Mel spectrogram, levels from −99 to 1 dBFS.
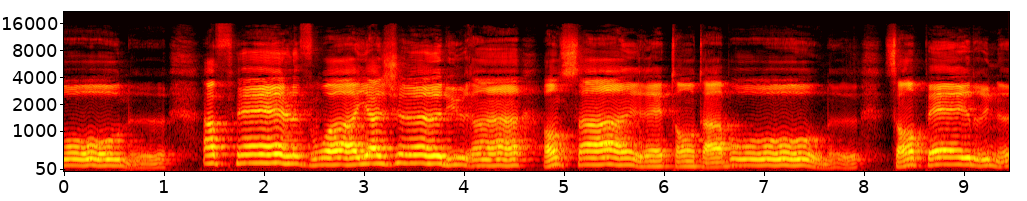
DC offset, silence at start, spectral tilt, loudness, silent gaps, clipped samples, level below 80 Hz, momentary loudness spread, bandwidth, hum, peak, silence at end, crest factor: under 0.1%; 0 s; -4 dB/octave; -29 LUFS; none; under 0.1%; -76 dBFS; 13 LU; 16 kHz; none; -12 dBFS; 0 s; 16 dB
